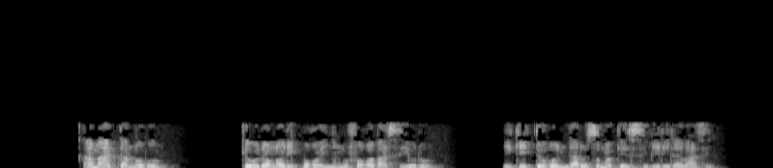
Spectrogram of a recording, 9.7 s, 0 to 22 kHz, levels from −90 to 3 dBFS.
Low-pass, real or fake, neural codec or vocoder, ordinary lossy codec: 7.2 kHz; real; none; MP3, 24 kbps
